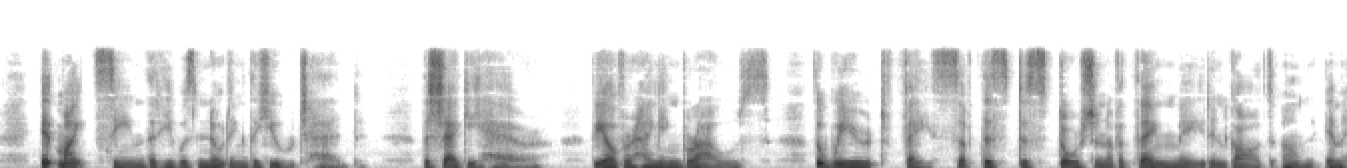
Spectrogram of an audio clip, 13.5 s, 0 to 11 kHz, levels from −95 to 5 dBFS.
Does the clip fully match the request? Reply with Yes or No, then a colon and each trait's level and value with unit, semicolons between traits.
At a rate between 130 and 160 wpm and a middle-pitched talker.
Yes: slow, 135 wpm; medium, 145 Hz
